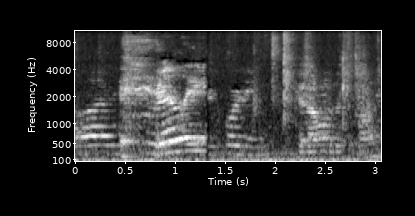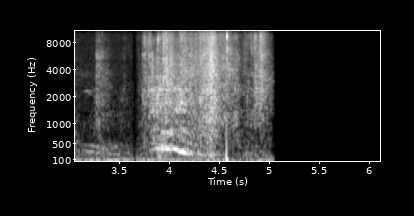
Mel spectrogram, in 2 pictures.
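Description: Children talk and laugh nearby.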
